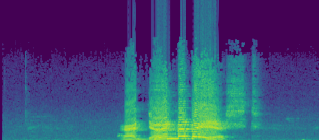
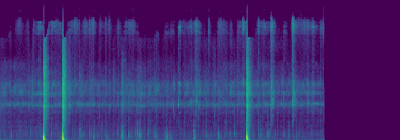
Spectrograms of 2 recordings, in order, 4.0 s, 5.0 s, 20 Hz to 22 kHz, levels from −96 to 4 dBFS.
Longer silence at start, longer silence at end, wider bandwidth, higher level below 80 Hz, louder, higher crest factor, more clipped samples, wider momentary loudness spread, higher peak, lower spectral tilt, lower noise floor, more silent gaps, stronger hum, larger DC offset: first, 1.45 s vs 0.55 s; second, 0.2 s vs 1.9 s; about the same, over 20 kHz vs over 20 kHz; first, -46 dBFS vs -56 dBFS; first, -6 LUFS vs -22 LUFS; second, 12 dB vs 28 dB; first, 0.5% vs under 0.1%; second, 16 LU vs 26 LU; about the same, 0 dBFS vs 0 dBFS; second, -2.5 dB/octave vs -5 dB/octave; second, -46 dBFS vs -56 dBFS; neither; neither; neither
